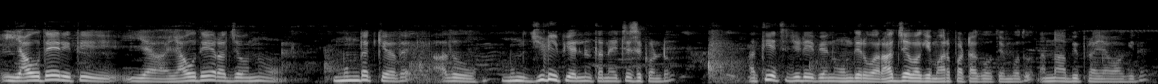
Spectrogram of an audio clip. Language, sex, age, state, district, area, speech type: Kannada, male, 60+, Karnataka, Kolar, rural, spontaneous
